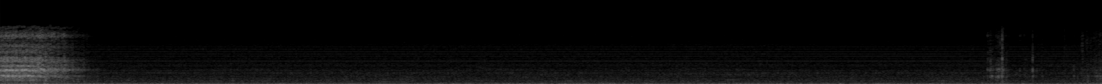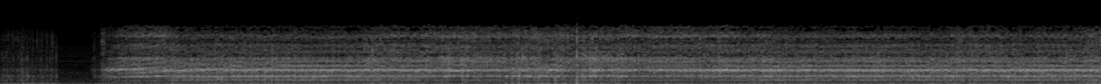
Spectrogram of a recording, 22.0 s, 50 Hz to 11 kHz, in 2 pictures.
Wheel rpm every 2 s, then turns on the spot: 40, 0, 0, 0, 0, 10, 130, 160, 160, 160, 160.
none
